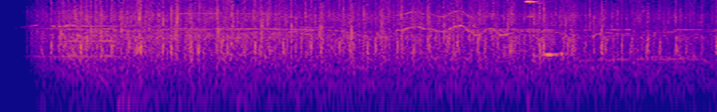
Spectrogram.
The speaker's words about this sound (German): Okay, okay, vielen Dank für den Applaus. Das war Gunsberts Megashow.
